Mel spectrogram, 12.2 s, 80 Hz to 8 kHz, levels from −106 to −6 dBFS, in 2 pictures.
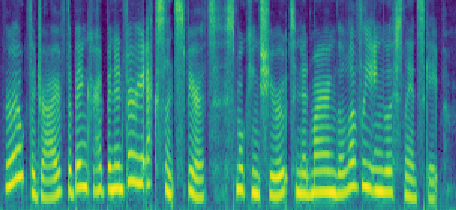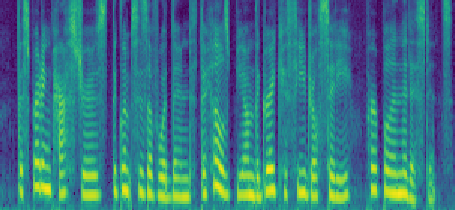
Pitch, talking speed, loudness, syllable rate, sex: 260 Hz, 185 wpm, -16 LUFS, 5.7 syllables/s, female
